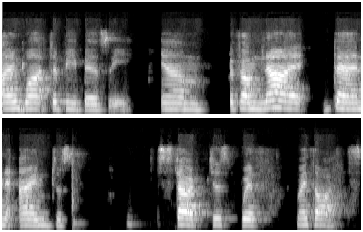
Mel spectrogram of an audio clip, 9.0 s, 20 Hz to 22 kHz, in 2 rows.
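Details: 21-year-old woman with Friedreich's ataxia, a genetic neuromuscular degenerative disease; symptoms from about age 9, diagnosed at 13, with progressively slurred speech. Finding: ataxic dysarthria.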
